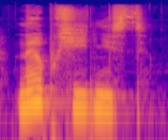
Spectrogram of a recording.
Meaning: necessity
- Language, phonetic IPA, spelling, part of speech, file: Ukrainian, [neobˈxʲidʲnʲisʲtʲ], необхідність, noun, Uk-необхідність.ogg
